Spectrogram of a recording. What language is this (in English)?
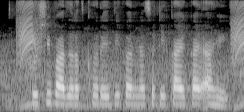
Marathi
